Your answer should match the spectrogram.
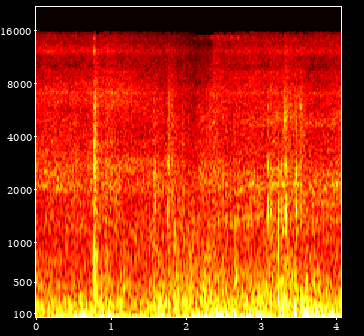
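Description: Wind buffeting the microphone and tyre rumble from a mountain bike rolling along a dirt singletrack, with one sharp click a little under a second in and a few light ticks later.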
